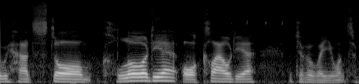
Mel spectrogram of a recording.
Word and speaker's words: Claudia: I've come down the first time after we had storm Claudia or Claudia, whichever way you want to pronounce it. Apparently the correct pronunciation is Claudia because it's a Spanish name.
